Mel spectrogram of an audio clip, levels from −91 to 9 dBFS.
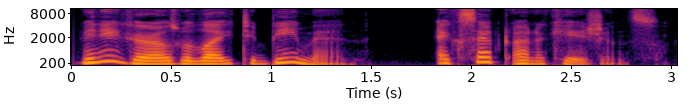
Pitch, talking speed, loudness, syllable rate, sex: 195 Hz, 180 wpm, -18 LUFS, 5.6 syllables/s, female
